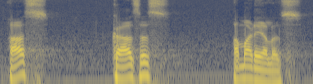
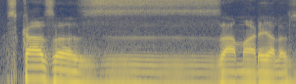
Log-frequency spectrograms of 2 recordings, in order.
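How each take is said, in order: First: The final s of casas sounds like s. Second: The final s of casas sounds like z.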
